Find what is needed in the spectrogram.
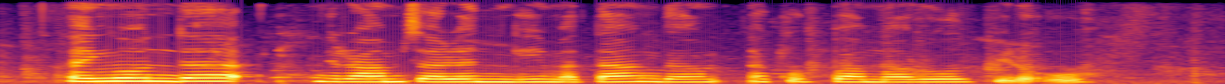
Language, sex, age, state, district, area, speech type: Manipuri, female, 18-30, Manipur, Senapati, urban, read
